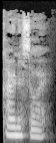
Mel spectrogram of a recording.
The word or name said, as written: carnosaur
